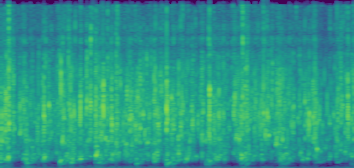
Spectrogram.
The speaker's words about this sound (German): Er griff mit beiden Händen nach dem Baumstamm, legte sich bäuchlings ins Wasser und strampelte wild mit den Beinen.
